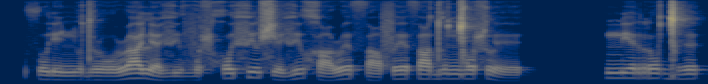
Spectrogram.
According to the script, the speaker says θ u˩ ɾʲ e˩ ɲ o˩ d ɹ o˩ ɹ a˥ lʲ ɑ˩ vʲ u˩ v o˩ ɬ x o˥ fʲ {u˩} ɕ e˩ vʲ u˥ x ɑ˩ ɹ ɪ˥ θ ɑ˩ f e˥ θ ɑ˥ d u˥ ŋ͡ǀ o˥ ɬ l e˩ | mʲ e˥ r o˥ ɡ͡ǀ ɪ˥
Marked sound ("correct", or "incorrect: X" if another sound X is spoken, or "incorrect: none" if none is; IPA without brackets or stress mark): incorrect: u˥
